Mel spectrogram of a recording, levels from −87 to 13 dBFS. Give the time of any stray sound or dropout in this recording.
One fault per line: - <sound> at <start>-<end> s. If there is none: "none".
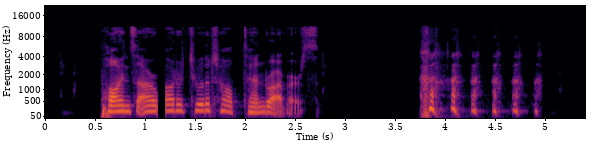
- dropout at 1.1-1.2 s
- laugh at 3.8-5.0 s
